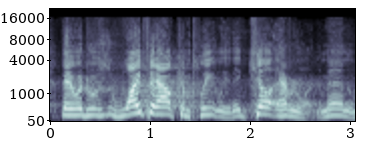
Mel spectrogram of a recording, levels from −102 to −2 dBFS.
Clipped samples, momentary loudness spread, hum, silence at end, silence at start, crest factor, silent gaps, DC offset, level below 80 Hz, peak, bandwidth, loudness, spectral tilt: under 0.1%; 12 LU; none; 0 s; 0.1 s; 20 dB; none; under 0.1%; -78 dBFS; -2 dBFS; 16.5 kHz; -22 LUFS; -5 dB/octave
